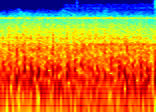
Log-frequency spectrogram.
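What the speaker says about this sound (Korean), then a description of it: "굉음을 내며 다가오는 초대형 산불 진화 헬기." A super-large wildfire-fighting helicopter roars steadily and loudly as it approaches, its rotor drone filling the whole moment with no voices.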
